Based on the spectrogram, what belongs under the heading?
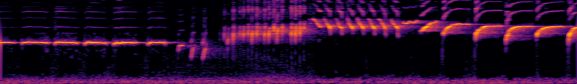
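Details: Timbrado canary singing: several clear, evenly spaced whistled notes, then a rapid rising rattle and a run of upward-sweeping chirps repeated about twice per second.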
